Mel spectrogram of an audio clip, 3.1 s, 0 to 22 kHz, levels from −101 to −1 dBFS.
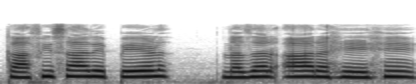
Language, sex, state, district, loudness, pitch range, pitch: Hindi, female, Madhya Pradesh, Bhopal, -11 LUFS, 240-260 Hz, 250 Hz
